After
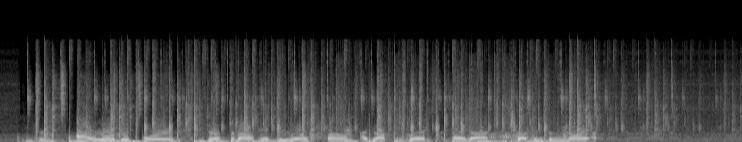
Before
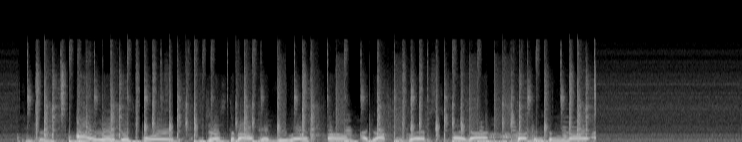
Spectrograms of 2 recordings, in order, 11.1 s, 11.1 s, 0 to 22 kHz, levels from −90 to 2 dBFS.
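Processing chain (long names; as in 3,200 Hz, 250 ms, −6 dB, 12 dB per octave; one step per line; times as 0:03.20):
delay with a high-pass on its return 1,159 ms, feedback 54%, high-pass 2,100 Hz, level −6.5 dB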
